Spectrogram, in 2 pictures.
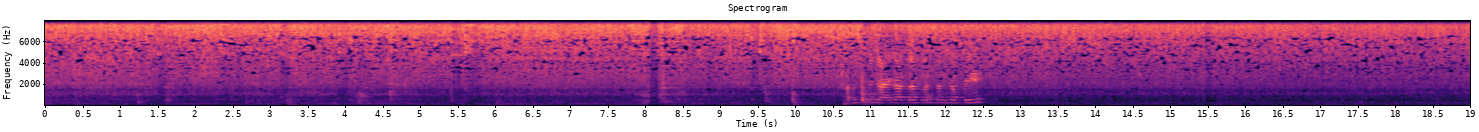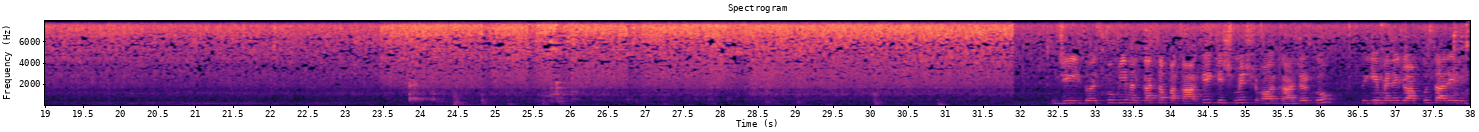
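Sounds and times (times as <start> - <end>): vegetables sizzling in hot oil: 0.0 - 38.0
metal spatula scraping a pot: 7.8 - 10.0, 25.4 - 29.2.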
